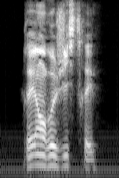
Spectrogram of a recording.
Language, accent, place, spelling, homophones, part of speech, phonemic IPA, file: French, France, Lyon, réenregistrer, réenregistrai / réenregistré / réenregistrée / réenregistrées / réenregistrés / réenregistrez, verb, /ʁe.ɑ̃ʁ.ʒis.tʁe/, LL-Q150 (fra)-réenregistrer.wav
- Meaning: to rerecord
